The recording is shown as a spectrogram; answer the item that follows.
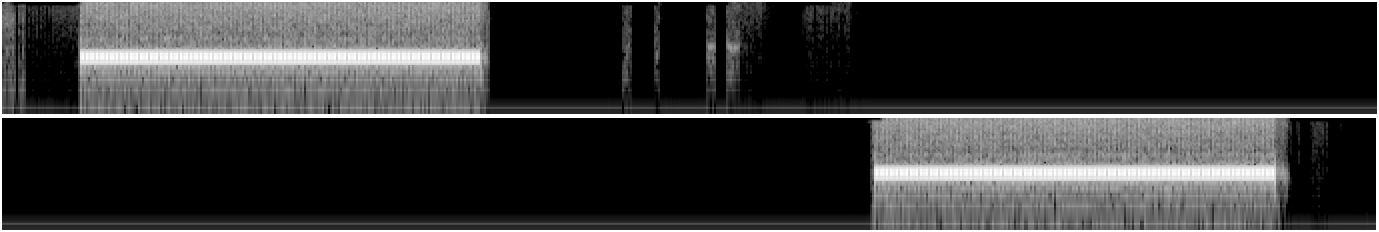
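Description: Telephone ringback tone heard while waiting for an operator: two long, steady tones of about two seconds each, separated by a long silence, with no talk.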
